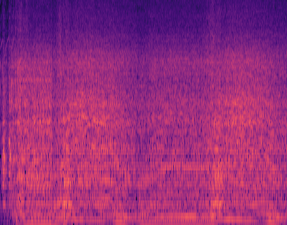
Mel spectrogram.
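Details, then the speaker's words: Engine cold-started after sitting overnight, heard at the front: a dry metallic clatter over the idle for a few seconds at startup from the timing chain, not that bad. "hear that the dunker the dunker that's the timing chain and actually it's not that bad it's just starting up"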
